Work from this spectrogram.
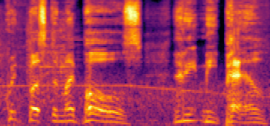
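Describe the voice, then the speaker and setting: A man's voice: fairly high pitch, unhurried, over music, lightly acted. An actor playing a reluctant, irritable tough-guy wrestler, curt and dismissive, in an audio drama. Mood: threatening.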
